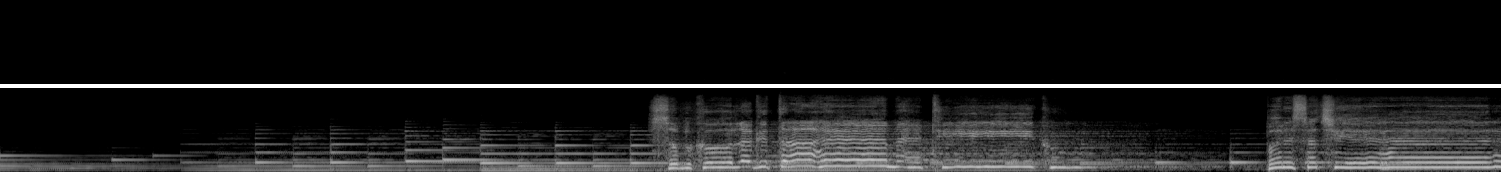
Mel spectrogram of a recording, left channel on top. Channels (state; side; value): silent; left; 58 dB below the other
